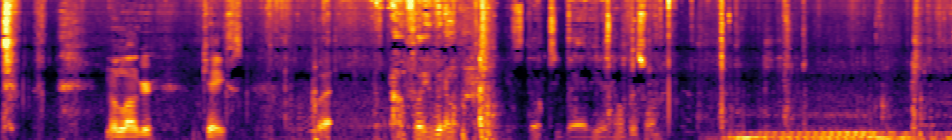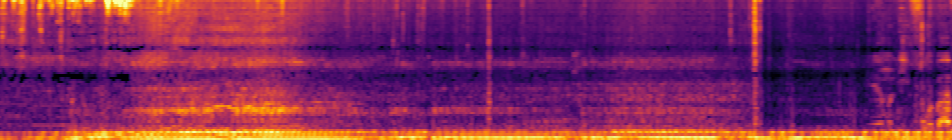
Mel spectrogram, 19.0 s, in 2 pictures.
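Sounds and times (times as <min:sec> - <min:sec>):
truck engine revving in mud: 0:07.0 - 0:18.2.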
